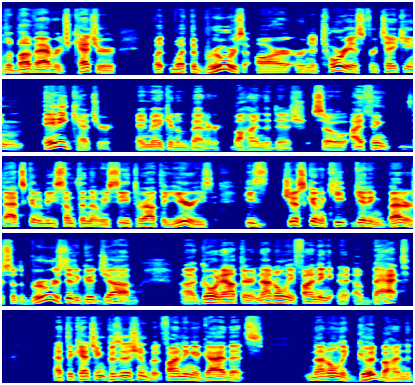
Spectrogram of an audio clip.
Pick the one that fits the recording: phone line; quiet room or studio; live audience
quiet room or studio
